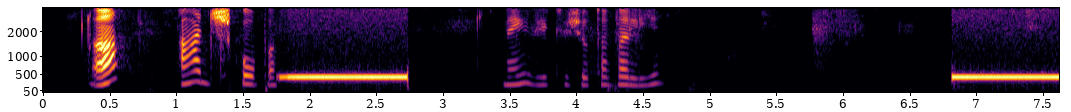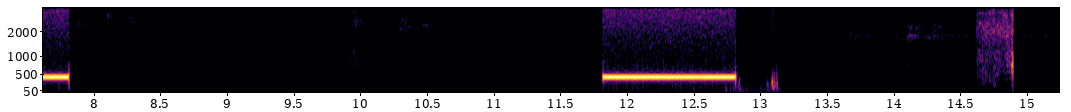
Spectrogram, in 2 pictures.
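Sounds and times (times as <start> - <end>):
speech: 0.4 - 2.4, 3.4 - 4.8
telephone ringback tone while a call is being placed: 1.8 - 2.8, 6.8 - 7.8, 11.8 - 12.9.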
